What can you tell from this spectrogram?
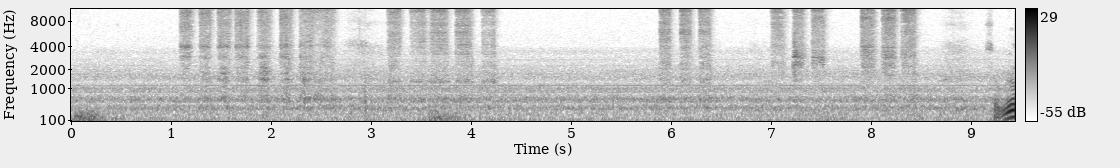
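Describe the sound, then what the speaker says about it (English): Sandpaper is pressed against a spinning wood turning on a lathe, giving short, repeated rasping bursts in irregular groups over a low, steady machine hum, close and fairly quiet. "I'm just going to make sure that I sand it into a proper grit"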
